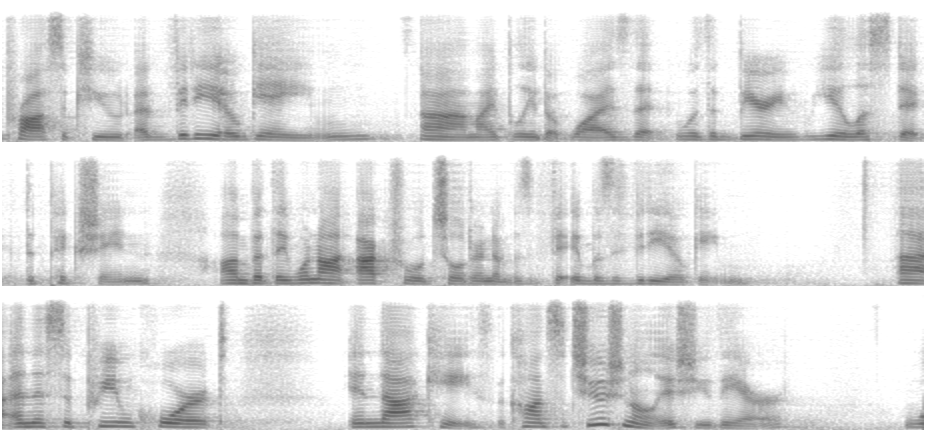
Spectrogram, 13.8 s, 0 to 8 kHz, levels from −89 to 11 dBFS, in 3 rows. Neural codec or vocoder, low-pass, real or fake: codec, 16 kHz, 0.3 kbps, FocalCodec; 7.2 kHz; fake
